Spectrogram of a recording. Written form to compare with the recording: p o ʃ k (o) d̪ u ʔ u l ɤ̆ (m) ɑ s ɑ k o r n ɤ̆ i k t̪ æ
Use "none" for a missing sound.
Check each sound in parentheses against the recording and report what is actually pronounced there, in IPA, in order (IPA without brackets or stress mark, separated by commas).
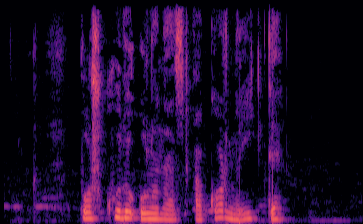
u, n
